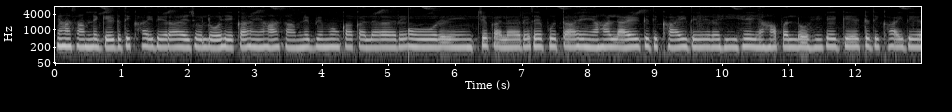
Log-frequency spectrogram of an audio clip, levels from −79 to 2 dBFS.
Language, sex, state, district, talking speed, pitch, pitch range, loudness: Hindi, female, Maharashtra, Chandrapur, 150 wpm, 210 Hz, 205-220 Hz, -26 LUFS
